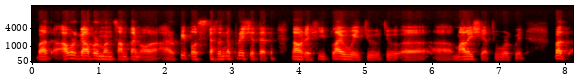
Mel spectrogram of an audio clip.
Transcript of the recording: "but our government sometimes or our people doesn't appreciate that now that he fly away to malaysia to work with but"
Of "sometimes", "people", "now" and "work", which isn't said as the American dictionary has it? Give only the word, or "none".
sometimes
